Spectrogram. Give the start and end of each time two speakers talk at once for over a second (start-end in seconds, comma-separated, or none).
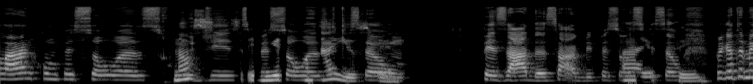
1.7-3.9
